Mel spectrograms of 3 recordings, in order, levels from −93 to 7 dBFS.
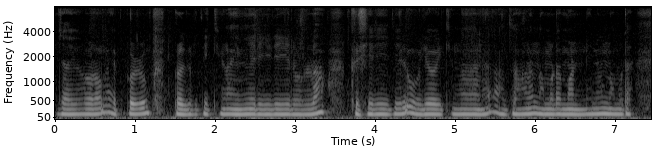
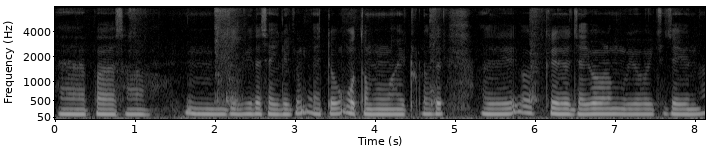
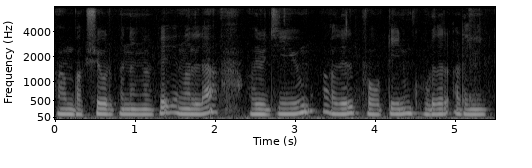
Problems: background sounds at intervals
